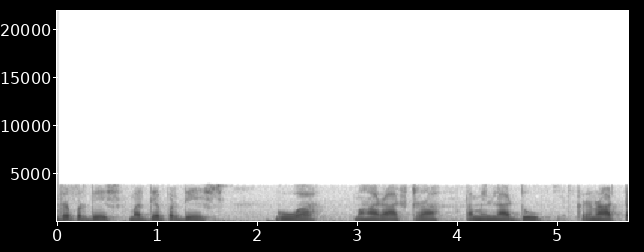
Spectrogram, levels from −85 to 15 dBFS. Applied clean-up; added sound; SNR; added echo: none; none; none; none.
